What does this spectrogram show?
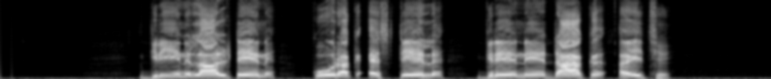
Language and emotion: Maithili, neutral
